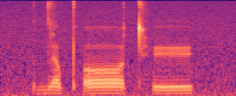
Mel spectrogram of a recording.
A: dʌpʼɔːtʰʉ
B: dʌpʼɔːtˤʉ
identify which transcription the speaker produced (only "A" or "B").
A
